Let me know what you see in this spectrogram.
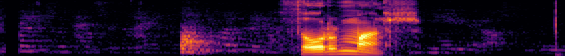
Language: Icelandic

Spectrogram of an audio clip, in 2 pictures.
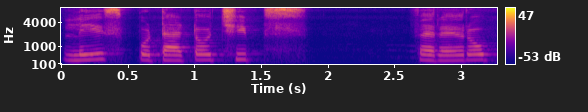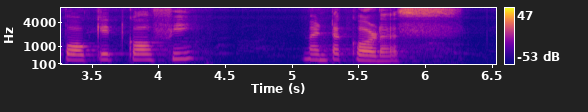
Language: Telugu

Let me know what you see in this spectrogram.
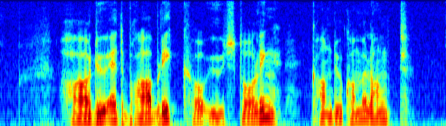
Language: Norwegian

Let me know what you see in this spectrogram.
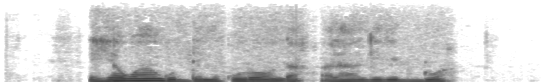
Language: Ganda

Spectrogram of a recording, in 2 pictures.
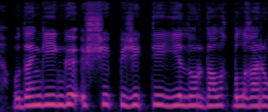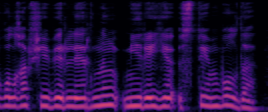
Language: Kazakh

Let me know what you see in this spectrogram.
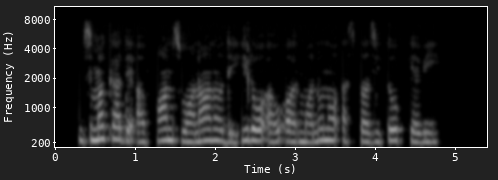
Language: Pashto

